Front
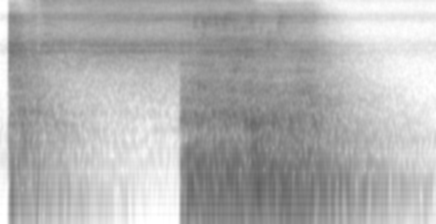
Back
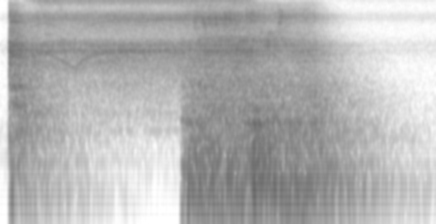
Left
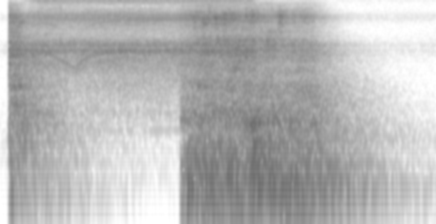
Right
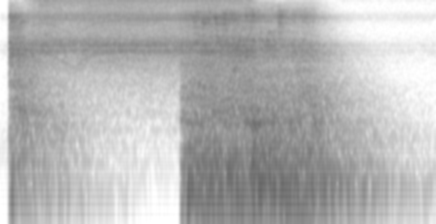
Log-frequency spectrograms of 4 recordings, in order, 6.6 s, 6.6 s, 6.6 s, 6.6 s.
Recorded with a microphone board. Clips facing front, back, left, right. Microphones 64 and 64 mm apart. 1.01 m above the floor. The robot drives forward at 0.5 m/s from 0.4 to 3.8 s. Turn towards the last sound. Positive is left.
turn(degrees=30)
